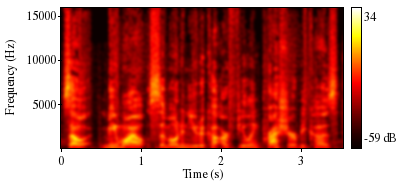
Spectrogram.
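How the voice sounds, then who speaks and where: Man, show host, casual chat, playful, teasing, fairly high voice, faint background music. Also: very animated. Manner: playful, teasing, quick-witted.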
